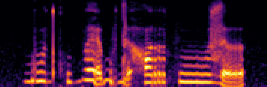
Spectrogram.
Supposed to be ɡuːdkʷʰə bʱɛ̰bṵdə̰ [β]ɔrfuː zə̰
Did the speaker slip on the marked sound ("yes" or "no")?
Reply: yes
